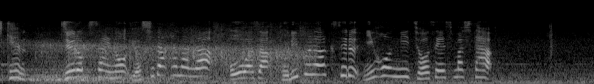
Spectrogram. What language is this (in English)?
Japanese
